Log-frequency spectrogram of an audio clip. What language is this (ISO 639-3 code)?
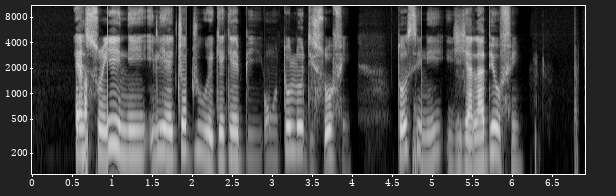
yor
